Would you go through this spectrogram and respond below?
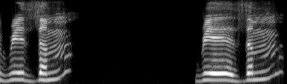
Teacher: m can be syllabic without a vowel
